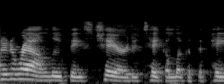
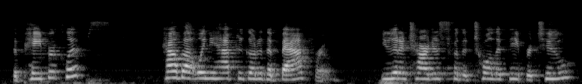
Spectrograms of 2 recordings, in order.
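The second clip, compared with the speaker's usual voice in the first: sarcastic rant; 7 semitones higher, faster than usual. A narrator's reading. Hank mocking lawyer's charges.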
